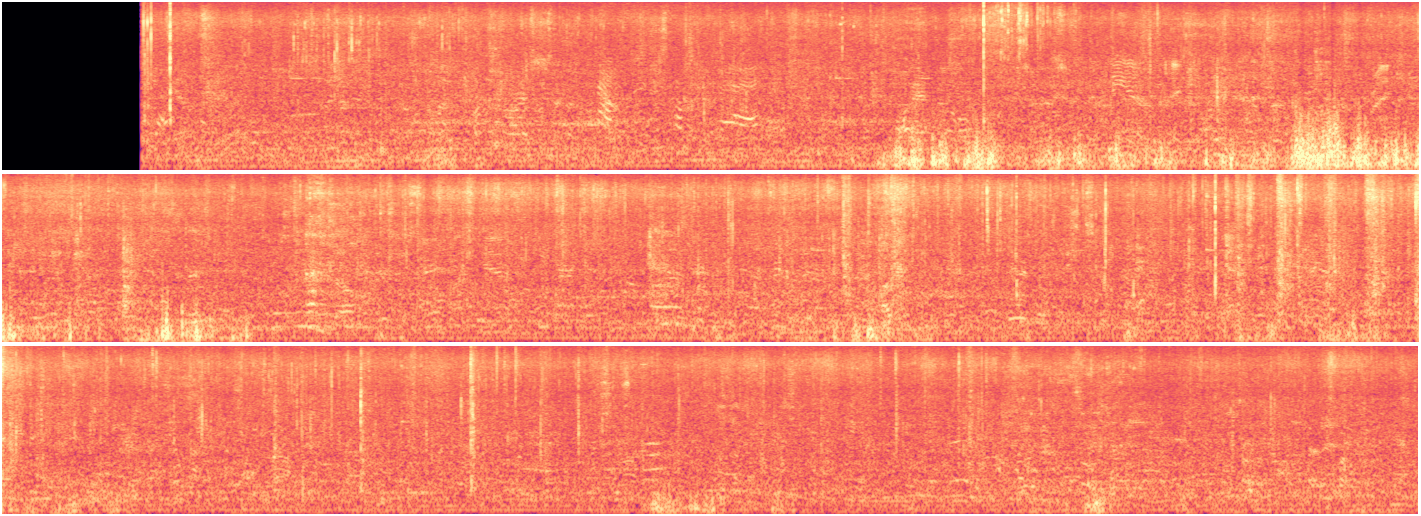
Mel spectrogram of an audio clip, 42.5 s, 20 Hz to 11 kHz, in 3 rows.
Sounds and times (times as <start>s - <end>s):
Speech: 1.4s - 42.5s.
